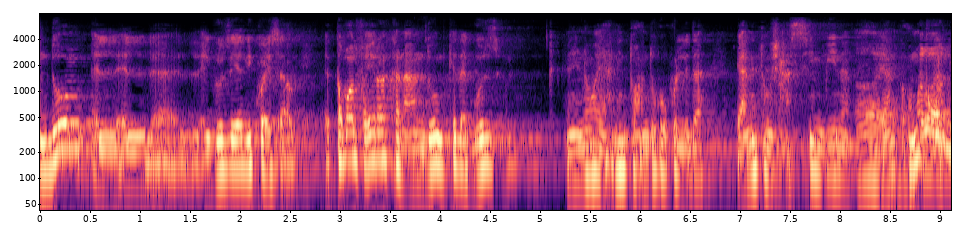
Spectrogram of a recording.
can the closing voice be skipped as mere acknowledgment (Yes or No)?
No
